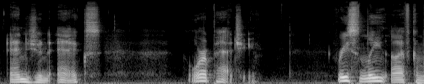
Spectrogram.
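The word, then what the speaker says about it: nginx: Engin, which I've been informed is pronounced engine X, or Apache.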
